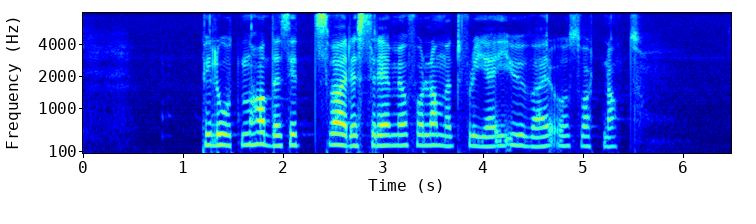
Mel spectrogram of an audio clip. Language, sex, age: Norwegian, female, 25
